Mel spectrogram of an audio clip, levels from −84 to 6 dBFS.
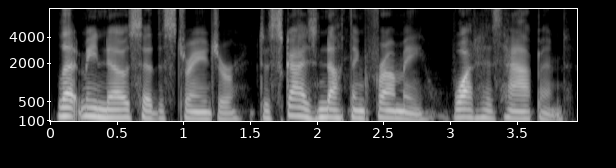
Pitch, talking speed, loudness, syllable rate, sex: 145 Hz, 165 wpm, -20 LUFS, 5.3 syllables/s, female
